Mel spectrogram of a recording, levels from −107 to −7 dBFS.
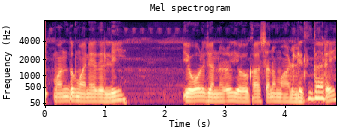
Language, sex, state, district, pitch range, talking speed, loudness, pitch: Kannada, male, Karnataka, Bidar, 95-110 Hz, 75 wpm, -14 LUFS, 100 Hz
